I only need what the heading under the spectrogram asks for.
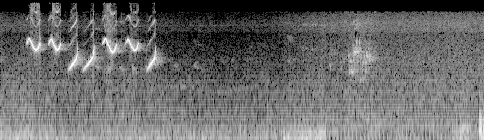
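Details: Cinereous tit (glatik batu) singing vigorously: a quick run of about eight high whistled two-note phrases, alternating sharp upper and lower notes, lasting a second and a half, then quiet background with faint distant sounds.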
